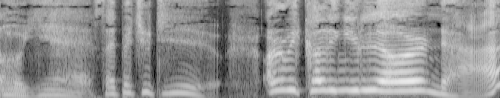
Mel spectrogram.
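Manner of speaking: put-on French accent, climbing loud.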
